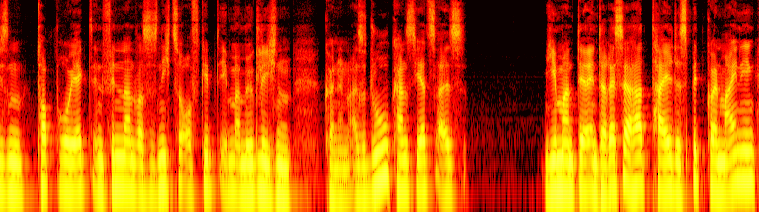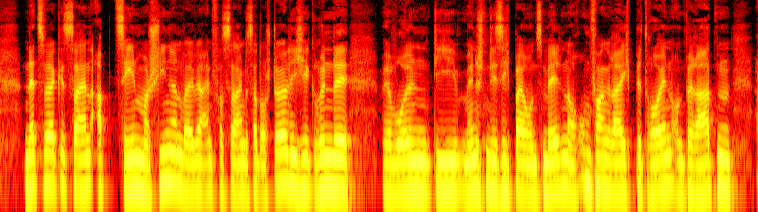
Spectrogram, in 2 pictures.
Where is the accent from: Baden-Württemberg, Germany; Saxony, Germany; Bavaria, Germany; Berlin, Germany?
Bavaria, Germany; Augsburg; Augsburg ist jetzt meine Heimatstadt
